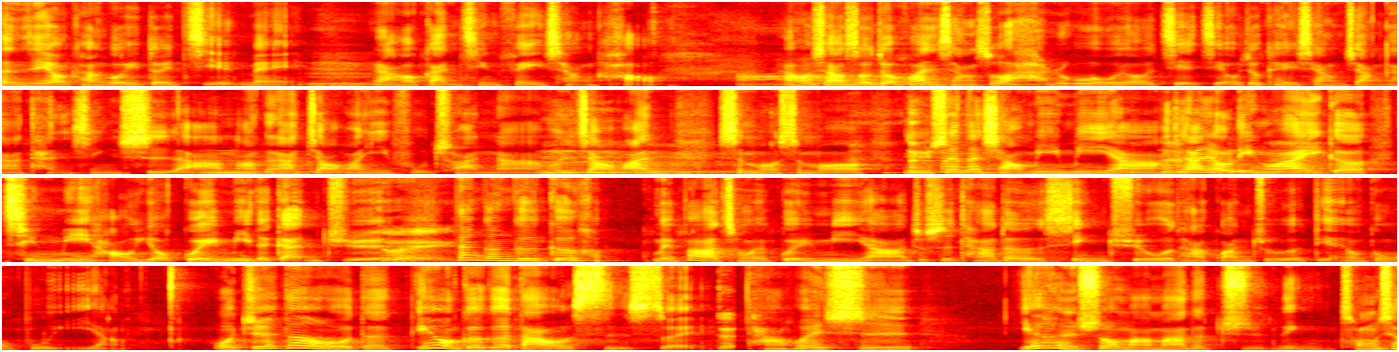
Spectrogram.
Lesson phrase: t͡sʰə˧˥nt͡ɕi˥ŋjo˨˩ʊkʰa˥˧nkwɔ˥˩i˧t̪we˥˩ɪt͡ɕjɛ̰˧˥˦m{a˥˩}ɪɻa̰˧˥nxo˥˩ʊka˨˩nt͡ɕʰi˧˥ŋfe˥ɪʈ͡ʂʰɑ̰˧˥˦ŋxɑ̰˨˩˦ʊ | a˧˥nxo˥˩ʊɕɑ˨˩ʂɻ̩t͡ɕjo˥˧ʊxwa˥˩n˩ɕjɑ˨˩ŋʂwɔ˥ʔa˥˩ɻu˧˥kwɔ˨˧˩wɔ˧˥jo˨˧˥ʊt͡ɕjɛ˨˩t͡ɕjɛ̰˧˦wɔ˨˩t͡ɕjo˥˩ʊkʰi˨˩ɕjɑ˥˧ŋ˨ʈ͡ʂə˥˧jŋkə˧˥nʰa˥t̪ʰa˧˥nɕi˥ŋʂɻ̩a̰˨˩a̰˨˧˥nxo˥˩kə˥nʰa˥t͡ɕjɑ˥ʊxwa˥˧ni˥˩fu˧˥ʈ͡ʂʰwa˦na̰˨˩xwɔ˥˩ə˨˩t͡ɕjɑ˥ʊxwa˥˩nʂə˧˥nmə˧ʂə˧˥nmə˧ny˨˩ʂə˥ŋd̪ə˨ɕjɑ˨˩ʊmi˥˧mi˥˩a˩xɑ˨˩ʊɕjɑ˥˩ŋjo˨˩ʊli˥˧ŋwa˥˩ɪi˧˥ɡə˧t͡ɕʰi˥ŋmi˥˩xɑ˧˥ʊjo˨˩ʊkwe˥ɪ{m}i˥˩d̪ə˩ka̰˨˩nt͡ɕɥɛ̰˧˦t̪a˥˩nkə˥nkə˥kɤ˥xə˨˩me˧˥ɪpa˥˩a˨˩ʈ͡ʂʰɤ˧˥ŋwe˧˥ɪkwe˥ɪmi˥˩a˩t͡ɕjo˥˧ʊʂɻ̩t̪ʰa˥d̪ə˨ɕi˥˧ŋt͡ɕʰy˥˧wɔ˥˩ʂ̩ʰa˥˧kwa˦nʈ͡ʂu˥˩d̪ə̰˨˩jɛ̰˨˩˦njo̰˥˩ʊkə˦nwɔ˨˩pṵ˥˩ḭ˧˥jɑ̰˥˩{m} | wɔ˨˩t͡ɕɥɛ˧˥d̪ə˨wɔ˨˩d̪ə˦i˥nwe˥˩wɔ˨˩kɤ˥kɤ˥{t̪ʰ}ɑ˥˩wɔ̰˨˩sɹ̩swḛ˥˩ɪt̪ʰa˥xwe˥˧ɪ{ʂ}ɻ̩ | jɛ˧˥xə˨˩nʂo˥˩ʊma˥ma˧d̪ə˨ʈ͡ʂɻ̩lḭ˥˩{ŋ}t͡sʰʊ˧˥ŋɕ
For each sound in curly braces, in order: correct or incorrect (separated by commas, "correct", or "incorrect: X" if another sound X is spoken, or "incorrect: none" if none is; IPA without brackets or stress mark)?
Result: incorrect: e˥˩, correct, incorrect: ŋ, incorrect: t̪, correct, correct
